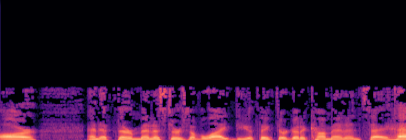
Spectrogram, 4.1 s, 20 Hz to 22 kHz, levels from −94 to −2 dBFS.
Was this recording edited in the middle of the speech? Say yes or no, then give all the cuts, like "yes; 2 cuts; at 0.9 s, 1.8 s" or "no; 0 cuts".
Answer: no; 0 cuts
